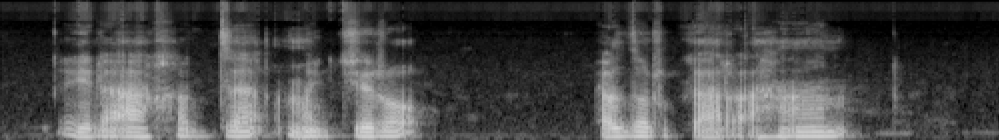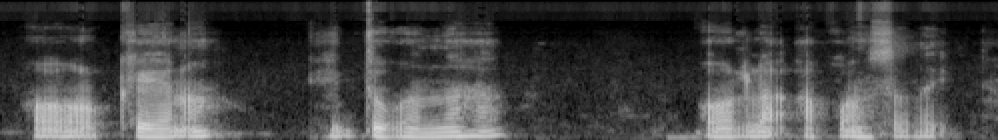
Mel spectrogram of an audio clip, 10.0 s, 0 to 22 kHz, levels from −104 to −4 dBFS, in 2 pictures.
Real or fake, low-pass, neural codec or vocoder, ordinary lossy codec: fake; 19.8 kHz; vocoder, 48 kHz, 128 mel bands, Vocos; Opus, 24 kbps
